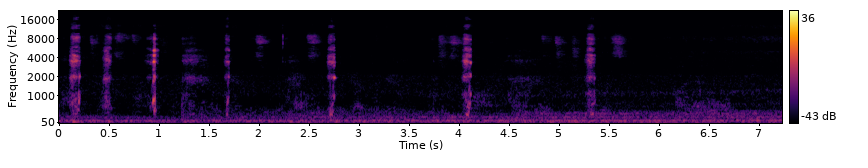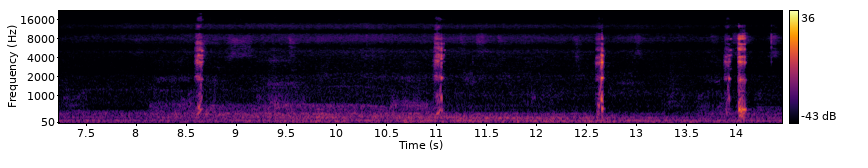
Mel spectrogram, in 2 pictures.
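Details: Small, quick, clicking hiccups repeating irregularly every second or two over a low vehicle rumble; tame but very fast hiccups in a person hiccuping on and off since yesterday.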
